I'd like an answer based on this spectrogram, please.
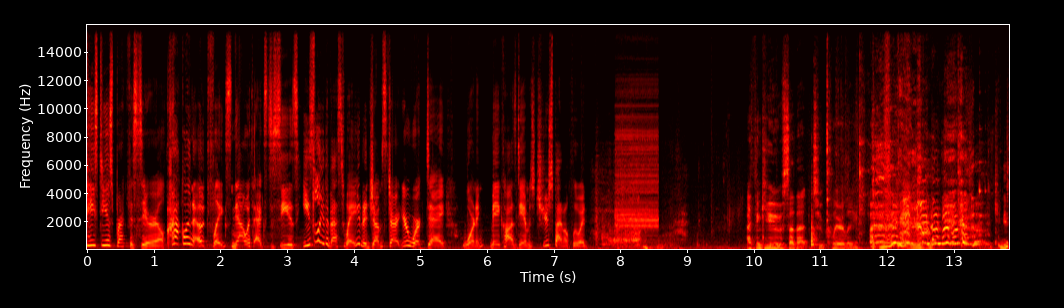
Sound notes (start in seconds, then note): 7.9 buzzer rings; 11.8 laughs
